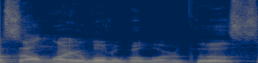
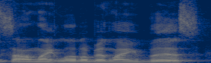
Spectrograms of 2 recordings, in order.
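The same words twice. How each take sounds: First: Low, soft, dropped-larynx tone; altered tone. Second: Softer tone, less deep; other tone. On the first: Coach showing control of tone, voice dropped low. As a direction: drop the voice down low and quiet. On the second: Coach showing the other tone on the same note, less low. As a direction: lift out of the low voice, keep it soft. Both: Shown as a demonstration. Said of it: "you have the ability to".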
